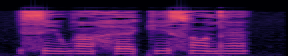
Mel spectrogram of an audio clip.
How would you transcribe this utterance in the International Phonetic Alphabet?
s i˨ w ã˨ h ɛ˨ k i˨˦ s ɔ̃˧ d ɛ̃˧

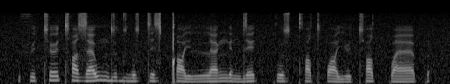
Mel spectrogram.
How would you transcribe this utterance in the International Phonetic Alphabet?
f y tʰ ø tʰ ɑ z æ w n d u dʱ u z t i z ǃ ɑ j lː æ ŋ e n d e kː u z kʰ o tˤ f ɑ j y tʰ y tˤ p æ p

